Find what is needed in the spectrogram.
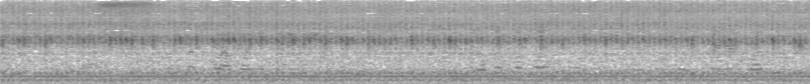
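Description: Vehicle engine idling steadily, a constant hum with no revving.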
